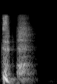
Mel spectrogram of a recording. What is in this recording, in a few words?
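Landing, Korean; voices; heroes; Siegfried; kings raid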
